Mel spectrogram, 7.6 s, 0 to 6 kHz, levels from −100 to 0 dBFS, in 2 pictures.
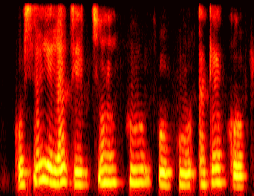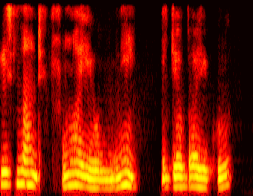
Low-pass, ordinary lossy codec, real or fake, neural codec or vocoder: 5.4 kHz; none; fake; codec, 16 kHz, 2 kbps, FreqCodec, smaller model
